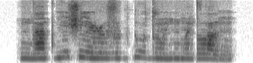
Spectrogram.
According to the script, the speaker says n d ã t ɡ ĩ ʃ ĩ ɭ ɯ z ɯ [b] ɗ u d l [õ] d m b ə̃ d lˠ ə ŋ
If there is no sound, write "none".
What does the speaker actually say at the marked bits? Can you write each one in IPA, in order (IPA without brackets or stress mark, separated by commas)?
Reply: ɡ, ũ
